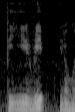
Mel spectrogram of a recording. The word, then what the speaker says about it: BR34P: BREAP이라고 읽어요. REAP로 대신해서 BREAP이라고 읽고, 요것도 백서 내용에서 보겠습니다.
